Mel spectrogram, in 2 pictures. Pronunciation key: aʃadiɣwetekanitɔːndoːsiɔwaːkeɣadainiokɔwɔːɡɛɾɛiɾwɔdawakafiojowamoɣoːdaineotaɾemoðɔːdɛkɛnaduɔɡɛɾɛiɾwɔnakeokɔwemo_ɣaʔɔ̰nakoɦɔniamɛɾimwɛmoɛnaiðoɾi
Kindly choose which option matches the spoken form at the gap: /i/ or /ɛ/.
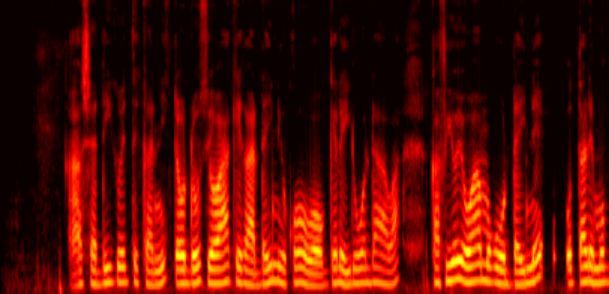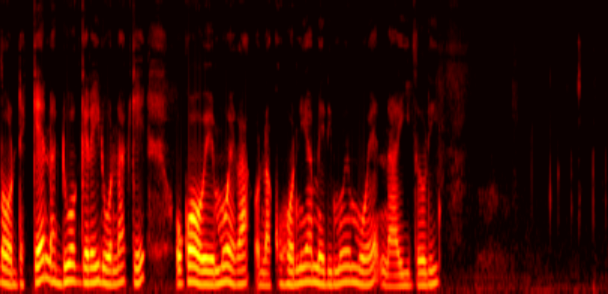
ɛ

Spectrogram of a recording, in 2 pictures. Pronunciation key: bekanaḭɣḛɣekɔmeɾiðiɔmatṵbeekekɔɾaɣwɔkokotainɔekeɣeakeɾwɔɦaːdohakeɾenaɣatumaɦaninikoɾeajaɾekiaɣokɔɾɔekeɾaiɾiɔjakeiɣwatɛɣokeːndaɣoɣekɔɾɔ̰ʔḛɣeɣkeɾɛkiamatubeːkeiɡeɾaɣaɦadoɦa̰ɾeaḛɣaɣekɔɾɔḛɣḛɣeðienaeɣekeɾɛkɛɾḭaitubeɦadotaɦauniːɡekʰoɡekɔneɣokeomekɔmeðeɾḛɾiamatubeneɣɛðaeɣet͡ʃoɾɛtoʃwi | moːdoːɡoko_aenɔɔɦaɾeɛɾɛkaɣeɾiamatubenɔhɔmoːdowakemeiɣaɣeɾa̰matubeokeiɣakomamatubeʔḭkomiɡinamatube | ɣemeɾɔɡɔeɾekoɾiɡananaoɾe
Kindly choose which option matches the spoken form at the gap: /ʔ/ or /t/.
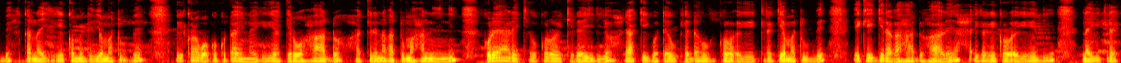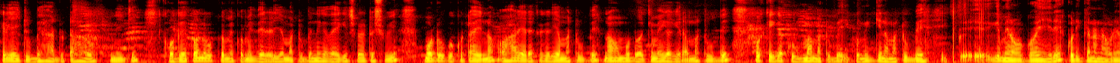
t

